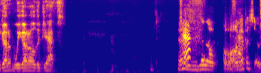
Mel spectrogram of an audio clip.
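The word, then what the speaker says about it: GEF: we got all the Jeffs a long episode GF yes pronounced Jeff it's pronounced Jeff oh thank you to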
